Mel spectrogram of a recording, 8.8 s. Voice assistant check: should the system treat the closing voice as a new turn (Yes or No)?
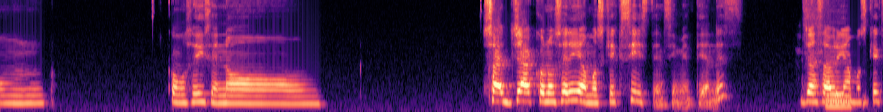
No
